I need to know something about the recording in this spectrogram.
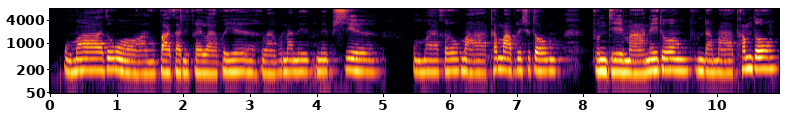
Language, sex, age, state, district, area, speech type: Bodo, female, 30-45, Assam, Kokrajhar, rural, spontaneous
